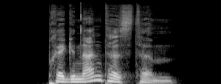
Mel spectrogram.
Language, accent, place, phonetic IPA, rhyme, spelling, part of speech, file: German, Germany, Berlin, [pʁɛˈɡnantəstəm], -antəstəm, prägnantestem, adjective, De-prägnantestem.ogg
- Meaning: strong dative masculine/neuter singular superlative degree of prägnant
